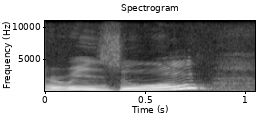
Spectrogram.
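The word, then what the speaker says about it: resume: melampirkan resmi pilihan acara lafalnya ada dua ketika dia berfungsi sebagai kata kerja Bacanya adalah rezum ketika dia adalah kata benda maka dia dibaca brazzane ya Kenapa dia melampirkan rhizome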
